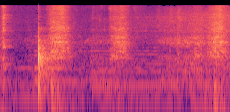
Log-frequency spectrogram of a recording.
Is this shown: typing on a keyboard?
no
